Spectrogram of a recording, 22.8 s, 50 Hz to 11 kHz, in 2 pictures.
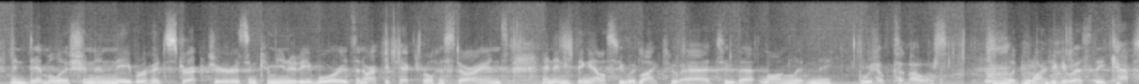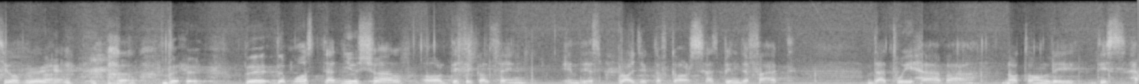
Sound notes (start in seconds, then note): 9.8 audience laughing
